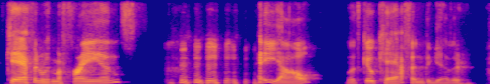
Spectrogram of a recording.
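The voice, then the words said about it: Exaggerated twang accent. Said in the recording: “you say calfing and you're like giving it a twang too”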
